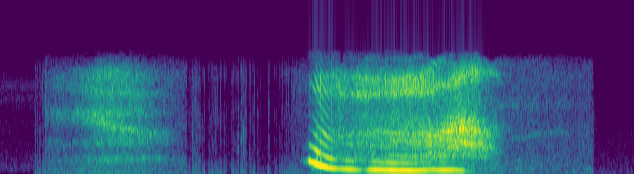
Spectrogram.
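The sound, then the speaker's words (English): A woman yawns: a long, breathy inhale, then a loud voiced exhale that slides downward in pitch before trailing off into a soft breath. No talking. “That was a female yawn.”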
